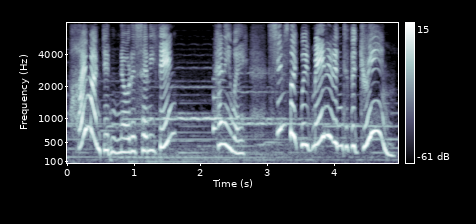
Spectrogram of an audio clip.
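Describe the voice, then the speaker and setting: A woman voicing a tiny, excitable, childlike fairy companion in a game, with a squeaky, chirpy delivery. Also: moderate pace, full character voice. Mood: puzzled, curious. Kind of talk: scripted game dialogue. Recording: loud music behind the voice.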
